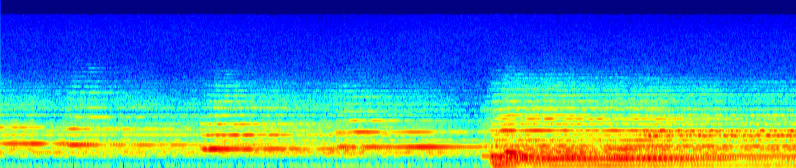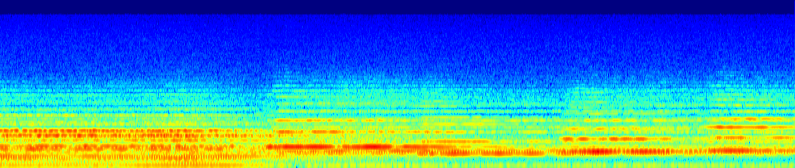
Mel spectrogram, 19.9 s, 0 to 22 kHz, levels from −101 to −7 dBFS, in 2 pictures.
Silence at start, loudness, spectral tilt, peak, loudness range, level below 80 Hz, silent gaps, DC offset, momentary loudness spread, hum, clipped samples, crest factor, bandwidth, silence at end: 0 s; -24 LUFS; -10 dB/octave; -4 dBFS; 6 LU; -40 dBFS; none; under 0.1%; 11 LU; none; under 0.1%; 18 dB; 5.4 kHz; 0 s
